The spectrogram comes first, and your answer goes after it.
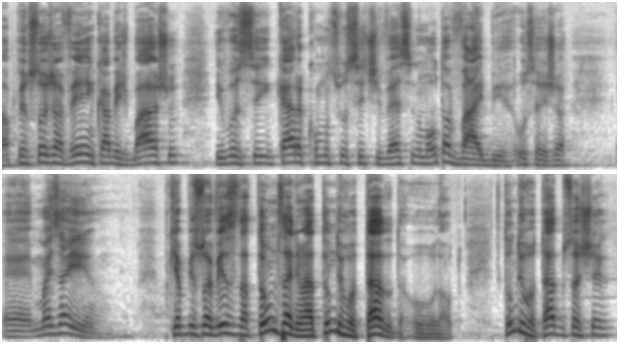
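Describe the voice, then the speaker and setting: A man's voice: a little high, warm tone. A Brazilian man hosting a casual podcast, chatting and agreeing often with his guest. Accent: Brazilian Portuguese. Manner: chatty, agreeable, with frequent filler affirmations. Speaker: podcast host.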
